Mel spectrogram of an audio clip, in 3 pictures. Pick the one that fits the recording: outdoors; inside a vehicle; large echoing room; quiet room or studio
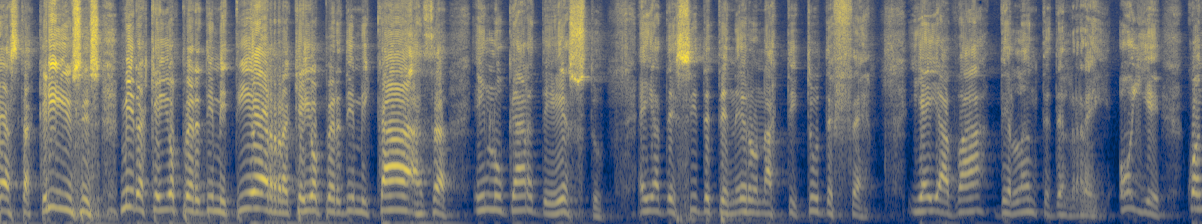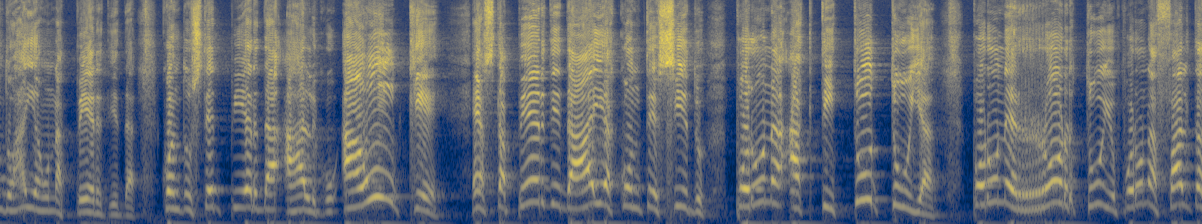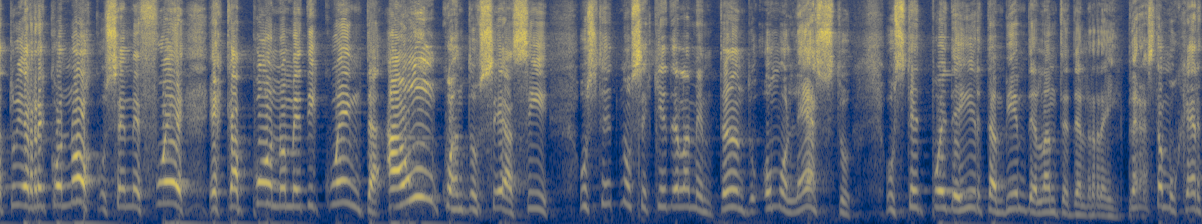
large echoing room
